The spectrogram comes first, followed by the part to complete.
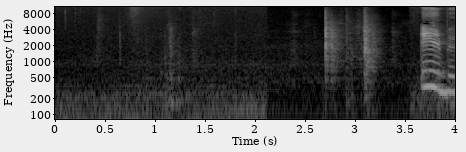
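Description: Two short, sharp plastic clacks about half a second apart, a little before the end: the clear plastic tray of a food dehydrator being taken hold of and turned by hand. Before them there is only faint room noise.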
